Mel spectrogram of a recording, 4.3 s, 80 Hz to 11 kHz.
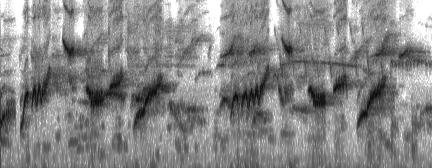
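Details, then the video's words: At the 1 October 2023 Suara Agung songbird contest, a first-placed white-rumped shama gives short separate phrases of rising and falling whistles, each about a quarter second, broken by a clear silent gap near the middle. "murai batu"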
